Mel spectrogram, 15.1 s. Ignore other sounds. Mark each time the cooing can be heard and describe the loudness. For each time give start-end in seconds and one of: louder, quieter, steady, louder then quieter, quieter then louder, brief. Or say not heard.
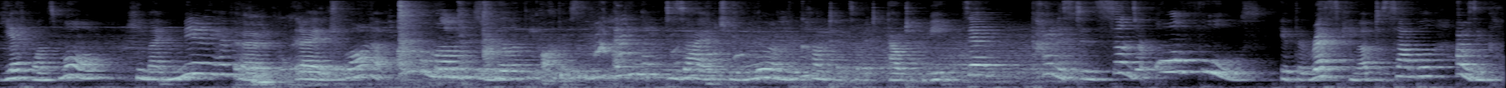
2.4-8.4 quieter.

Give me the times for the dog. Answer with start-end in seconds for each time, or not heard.
5.9-7.5.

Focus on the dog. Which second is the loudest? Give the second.
6 s.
